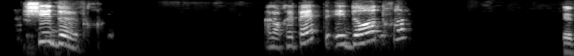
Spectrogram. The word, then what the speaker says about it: chefs-d'œuvre: Obras maestras son chefs-d'œuvre. La F no se pronuncia, chefs-d'œuvre.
